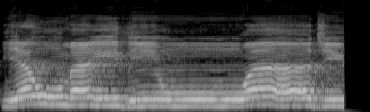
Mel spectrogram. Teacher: واو کے اوپر ہم غنہ بھی کر رہے ہیں اور ادغام بھی کر رہے ہیں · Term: ادغام مع الغنہ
